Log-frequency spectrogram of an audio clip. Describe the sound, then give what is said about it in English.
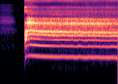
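A girl standing at her brother's bedroom door lets out a loud, sustained high-pitched scream that starts abruptly after a brief hiss and holds steady for about two seconds. “You can't scream in my room.”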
